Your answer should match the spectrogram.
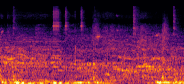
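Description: Basketball bouncing on a hardwood court in an arena, low thumps under crowd noise, with music playing.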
